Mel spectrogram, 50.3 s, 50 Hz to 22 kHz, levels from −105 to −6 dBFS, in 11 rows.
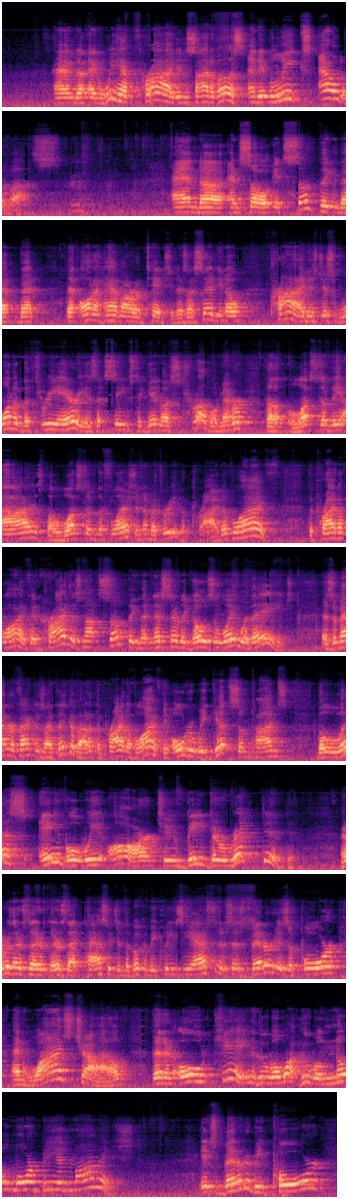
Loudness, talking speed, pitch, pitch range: -25 LUFS, 175 wpm, 175 Hz, 155-235 Hz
